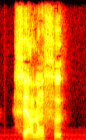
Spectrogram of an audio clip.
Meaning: to fizzle out, to fail
- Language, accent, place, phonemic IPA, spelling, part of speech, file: French, France, Lyon, /fɛʁ lɔ̃ fø/, faire long feu, verb, LL-Q150 (fra)-faire long feu.wav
